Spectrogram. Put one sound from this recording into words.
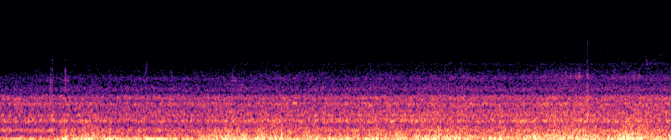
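Wind buffets loudly against a moving vehicle outdoors.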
